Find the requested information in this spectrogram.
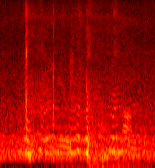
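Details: Honey bee colony being opened and divided into splits: a low buzzing drone beneath a few sharp taps and clicks of frames being moved.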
